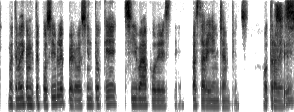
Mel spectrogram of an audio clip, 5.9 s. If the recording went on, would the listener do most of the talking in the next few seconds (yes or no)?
yes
